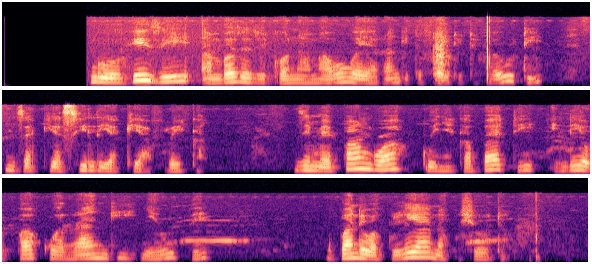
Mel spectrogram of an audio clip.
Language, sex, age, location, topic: Swahili, female, 36-49, Kisumu, finance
